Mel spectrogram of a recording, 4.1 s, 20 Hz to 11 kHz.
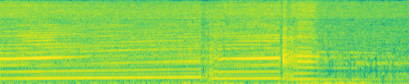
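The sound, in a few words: Ninja ZX-4RR 400 engine revving with auto blip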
